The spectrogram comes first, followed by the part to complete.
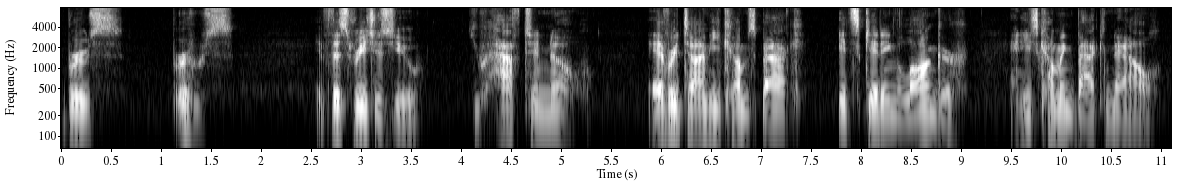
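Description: An actor playing a desperate former prosecutor who is losing himself, pleading gravely and urgently in an audio drama. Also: male voice, lowish voice, fairly even intonation, slow, fairly bright tone, no room sound.

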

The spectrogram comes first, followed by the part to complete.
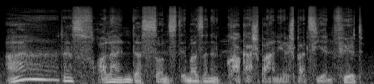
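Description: Old gentle pastor in a video game, deep voice, kinda formal n polite, faint outdoor noise w crows. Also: male voice, wildly swooping pitch, a little fast, heavily acted. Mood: courteous. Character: elderly gentle village pastor. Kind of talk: video game character dialogue.

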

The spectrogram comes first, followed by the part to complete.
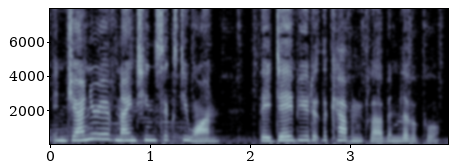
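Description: A woman reading scripted documentary narration in a measured, even way. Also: fairly high pitch, faint music behind.

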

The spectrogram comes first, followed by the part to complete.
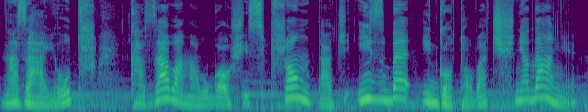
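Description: A woman narrating a children's fairy tale as a storyteller, in a measured, dramatic reading. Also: lowish voice, sing-song, vocal fry, faint music behind.

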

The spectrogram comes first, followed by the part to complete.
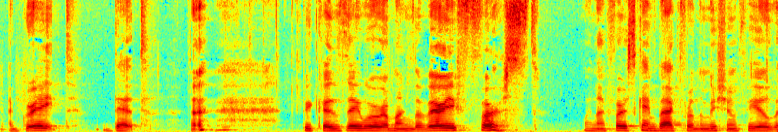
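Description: A middle-aged woman with a slight foreign accent preaches from a church pulpit into a handheld microphone. She tells her life story in an animated, laughing way, with a voice pitched slightly low. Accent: foreign accent of Italian and Latin American upbringing. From Bolivia. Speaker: guest missionary speaker. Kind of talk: sermon with personal storytelling. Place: church auditorium with a stage. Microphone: handheld microphone at a pulpit, wide camera.

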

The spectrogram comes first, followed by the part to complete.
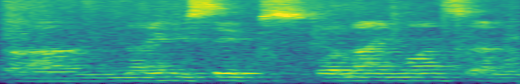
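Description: A man in his forties speaks with a Finnish accent, a guest lecturer talking to students in a chatty, conversational way. He sounds distant from the mic, his voice booming around a big echoey lecture hall. A steady hum of room noise sits under him. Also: a little slow, gravelly. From Finland. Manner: chatty, conversational, restarts phrases. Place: large lecture hall, indoors. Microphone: far camera, no mic seen.

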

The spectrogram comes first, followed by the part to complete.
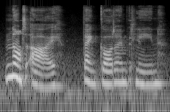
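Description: An actress playing a prim, naive, easily shocked young ambulance driver, earnest and prissy, in an audio play. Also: female voice, medium pitch, takes it slowly, fairly bright tone. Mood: prim, puzzled.

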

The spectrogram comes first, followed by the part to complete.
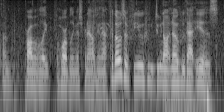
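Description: A young man commenting casually on a video game he is playing, his voice a little hoarse from a cold, rambling with self-deprecating asides. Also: medium pitch, fairly quick, fairly bright tone, slight background noise. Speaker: let's play gamer.

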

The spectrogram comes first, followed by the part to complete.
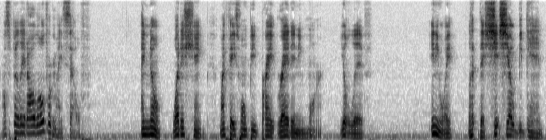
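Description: A man's voice: medium pitch, lively intonation, measured pace, bright, forceful tone, full character voice. A man playing a bubbly, bashful catboy boyfriend in an intimate roleplay audio drama, dorky and easily flustered. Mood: playful, bashful. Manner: playful, dorky, flustered, hesitant. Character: bubbly, bashful young male catboy partner.

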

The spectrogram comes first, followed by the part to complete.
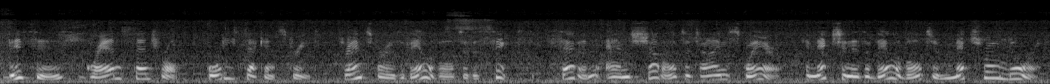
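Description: American lady doing subway announcements, mellow voice, really swoopy intonation, train noise behind. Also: fairly high pitch, sing-song, moderate pace, few pauses, rough recording. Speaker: transit announcer.

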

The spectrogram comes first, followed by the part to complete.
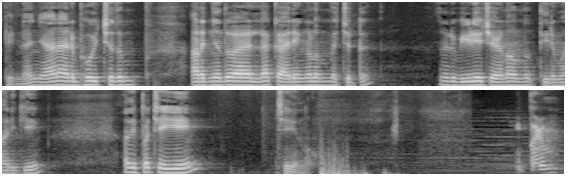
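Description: A man giving a measured, explanatory documentary voice-over as the narrator of a video. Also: medium pitch, dark tone. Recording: music bed, some dull echoey passages. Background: music.

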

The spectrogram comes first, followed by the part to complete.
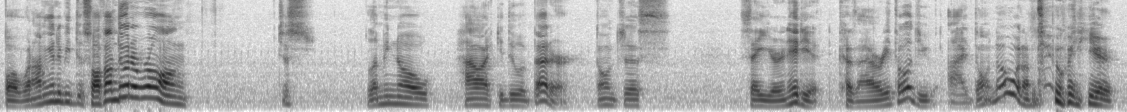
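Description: A man in his thirties with a hoarse, sniffly voice, chatting casually to a handheld camera in his home garage and car, rambling and self-deprecating. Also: mid-range voice, big pitch swings, moderate pace, a little mellow. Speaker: car vlogger. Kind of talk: casual how-to vlog talk to camera. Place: home garage, then inside a parked car. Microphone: handheld camera at arm's length.

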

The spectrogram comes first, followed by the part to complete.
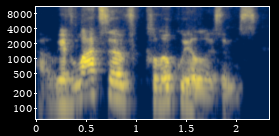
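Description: A man's voice: mid-range voice, very animated, moderate pace, creaky, slightly rough. A middle-aged man with an American accent giving an informal slide presentation as a guest expert over a video call. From United States. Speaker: zoo conservation manager, guest speaker. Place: room indoors. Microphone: earphone headset on video call.

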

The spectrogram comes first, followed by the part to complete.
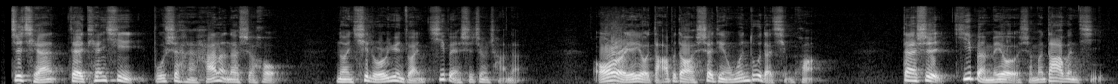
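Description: Lively-voiced man explaining furnace repair. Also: medium pitch, slightly rough. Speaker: HVAC technician. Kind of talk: instructional voice-over narration.

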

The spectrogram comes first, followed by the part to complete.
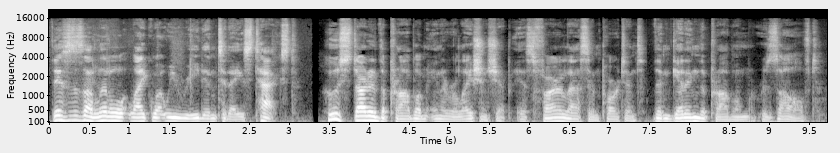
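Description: A man, a priest, giving a measured sermon full of questions, each sentence opening higher and settling low. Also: expressive, darkish tone. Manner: measured, questioning preaching with rising openings and falling endings.

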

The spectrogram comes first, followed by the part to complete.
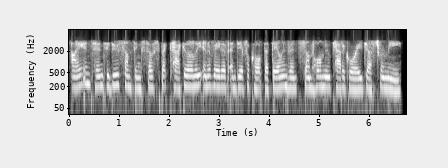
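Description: A woman's voice: medium pitch, flat delivery, fast talker, no echo, lightly acted. A defiant, guilt-ridden young fox girl played by a woman in a comic strip cartoon. The sound is thin and phone-like, very dry with no room around it. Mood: matter-of-fact.

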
